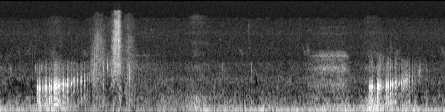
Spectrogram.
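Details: Male stomach growling; borborygmi.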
